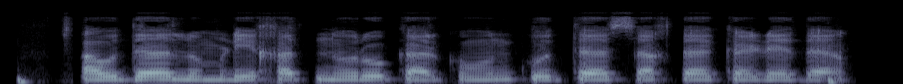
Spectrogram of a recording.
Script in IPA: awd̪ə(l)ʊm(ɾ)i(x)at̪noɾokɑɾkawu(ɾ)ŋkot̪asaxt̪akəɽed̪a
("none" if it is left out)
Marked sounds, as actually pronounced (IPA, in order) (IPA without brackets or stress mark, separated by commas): l, ɽ, x, none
